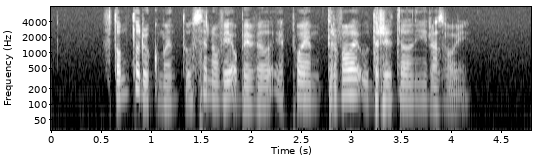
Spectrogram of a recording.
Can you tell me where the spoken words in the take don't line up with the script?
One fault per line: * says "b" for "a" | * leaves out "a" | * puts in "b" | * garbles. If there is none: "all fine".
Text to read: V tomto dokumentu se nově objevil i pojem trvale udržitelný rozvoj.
all fine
